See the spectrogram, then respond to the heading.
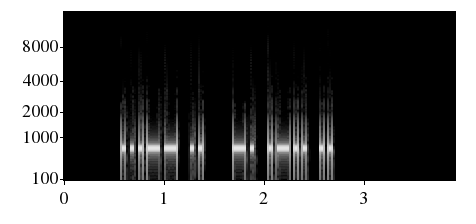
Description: Morse code, heard as a keyed tone, about 28 wpm, 700 Hz. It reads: 3I NLI
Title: Winter Field Day Exchanges Encore 28wpm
